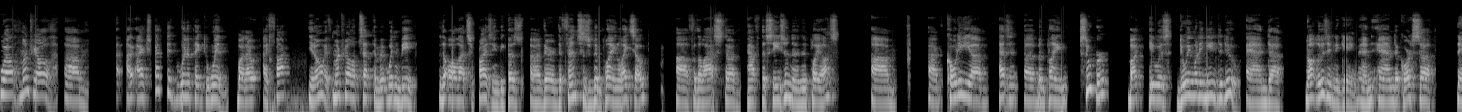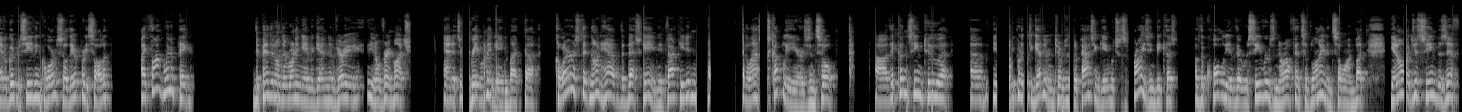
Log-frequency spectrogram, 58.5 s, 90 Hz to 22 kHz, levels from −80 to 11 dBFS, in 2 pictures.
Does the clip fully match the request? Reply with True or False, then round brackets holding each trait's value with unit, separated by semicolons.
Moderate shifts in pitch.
True (3.9 semitones)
